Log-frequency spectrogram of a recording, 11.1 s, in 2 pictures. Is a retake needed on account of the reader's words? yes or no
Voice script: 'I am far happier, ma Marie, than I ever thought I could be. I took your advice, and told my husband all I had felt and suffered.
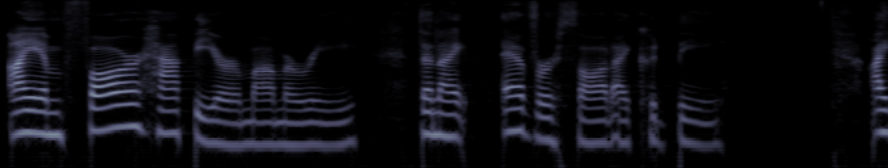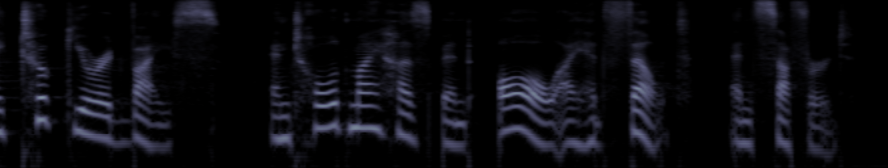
no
